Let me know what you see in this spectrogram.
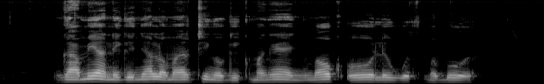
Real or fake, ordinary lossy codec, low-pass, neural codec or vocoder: real; none; none; none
